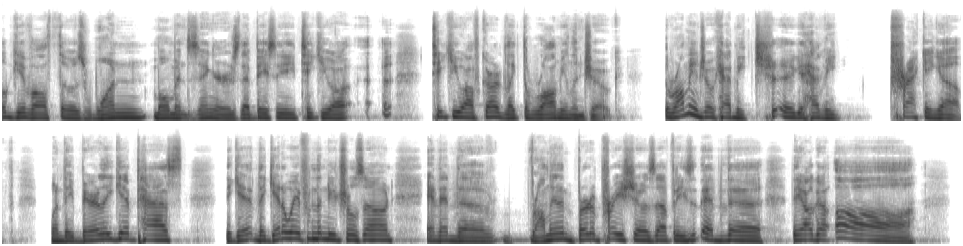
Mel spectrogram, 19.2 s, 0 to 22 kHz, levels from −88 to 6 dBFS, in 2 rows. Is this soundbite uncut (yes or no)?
yes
